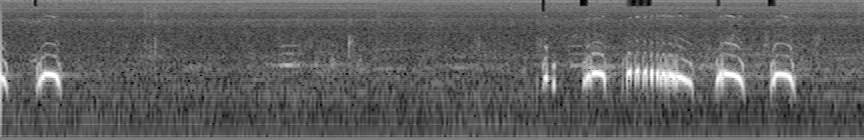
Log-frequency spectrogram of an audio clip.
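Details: Spotted dove kept as a decoy, two-ending voice, used to excite newly caught birds; one early coo, a quiet gap, then a full phrase of soft double note, rounded coo, rolling trill, and two hollow end coos.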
